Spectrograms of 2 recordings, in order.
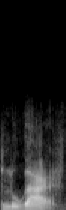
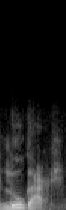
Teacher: Because it ends in a consonant other than N or S, so stress, natural stress goes on the last syllable.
